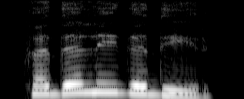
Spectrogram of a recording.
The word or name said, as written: ಕದಲೆಗದಿರ್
